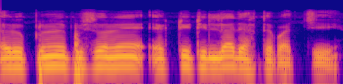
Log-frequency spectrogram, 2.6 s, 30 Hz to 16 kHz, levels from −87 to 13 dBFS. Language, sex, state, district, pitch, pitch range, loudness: Bengali, male, Assam, Hailakandi, 110 Hz, 105-120 Hz, -13 LUFS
